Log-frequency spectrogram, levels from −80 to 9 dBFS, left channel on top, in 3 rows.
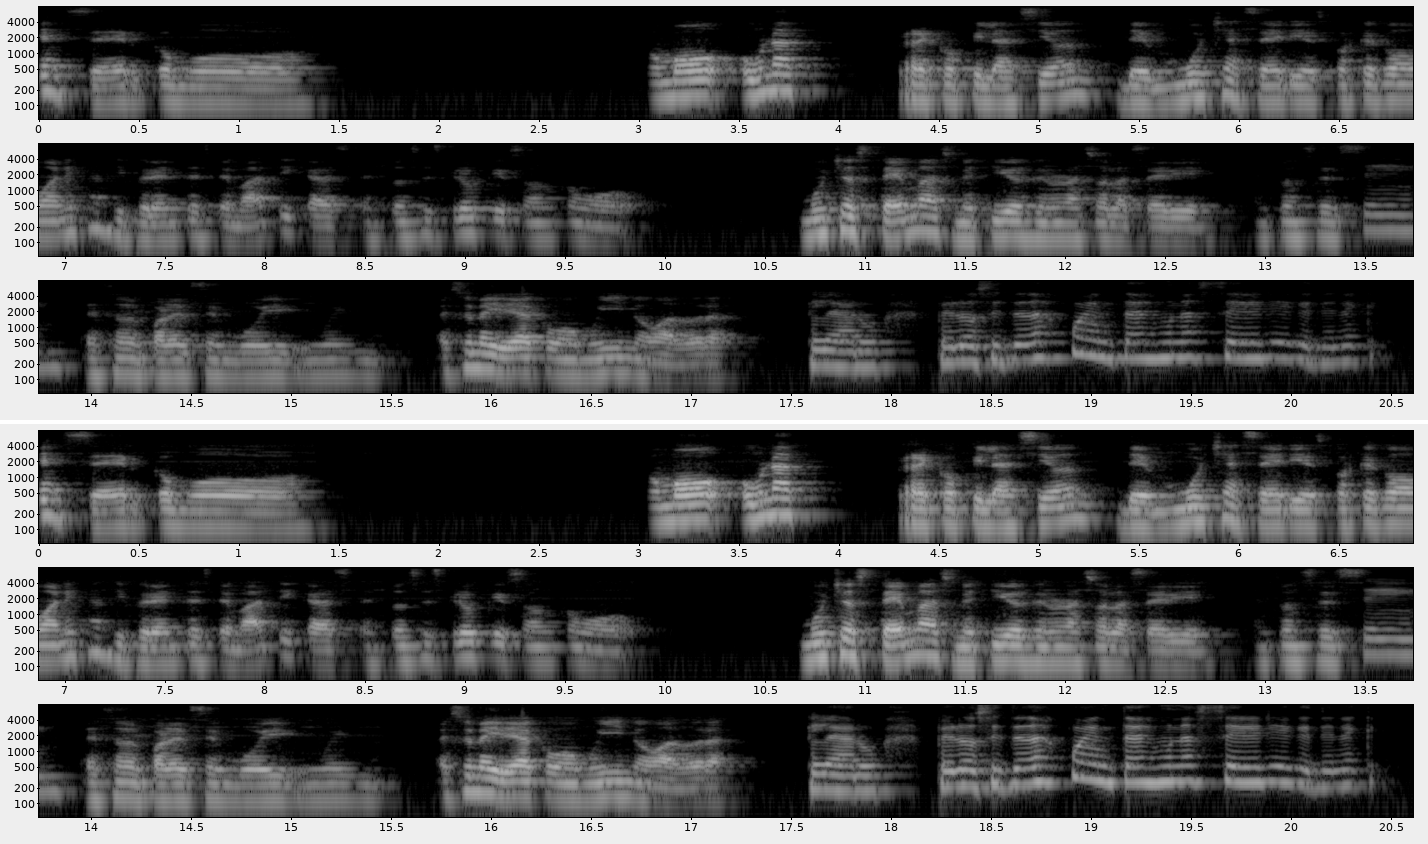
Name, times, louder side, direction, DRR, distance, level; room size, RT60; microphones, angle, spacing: voice 1, 0.0-1.3 3.1-3.9 4.3-9.8 10.7-12.7 13.1-13.4 14.0-15.5 15.7-17.2, right 3 dB, 35° right, 0.6 m, -28 dB
voice 2, 13.5-13.9 17.6-20.4, right 5 dB, 70° right, 0.7 m, -33 dB
15.0 x 6.4 x 2.9 m
head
